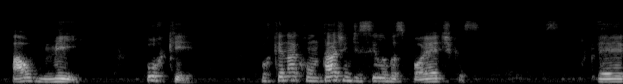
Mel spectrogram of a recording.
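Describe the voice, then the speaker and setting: A man with a Brazilian accent teaching literature in an online video lesson, speaking straight to his viewers and slowing down to read verses aloud. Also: a little high, lo-fi sound, a little hiss or hum. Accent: Brazilian Portuguese. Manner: friendly, addresses viewers directly, slows to read verses.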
